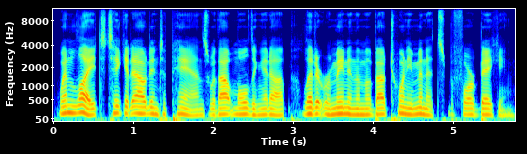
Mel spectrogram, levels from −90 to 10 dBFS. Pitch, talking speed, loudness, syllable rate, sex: 135 Hz, 205 wpm, -18 LUFS, 5.9 syllables/s, male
